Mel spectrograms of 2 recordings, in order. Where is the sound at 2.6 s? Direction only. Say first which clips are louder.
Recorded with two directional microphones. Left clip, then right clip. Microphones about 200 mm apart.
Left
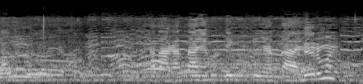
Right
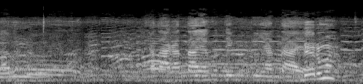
Left 2 dB; 45° right (ahead or behind).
